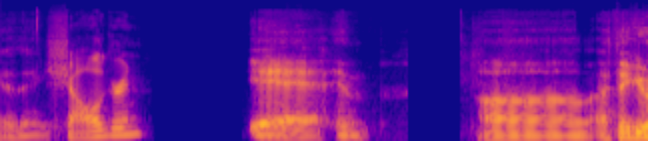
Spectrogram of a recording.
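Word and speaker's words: Källgren: Starts with a K, but you don't pronounce the K. I think Shalgren.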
